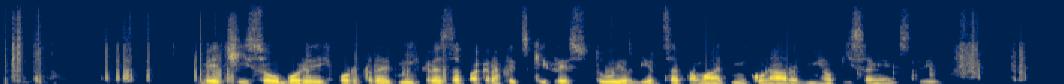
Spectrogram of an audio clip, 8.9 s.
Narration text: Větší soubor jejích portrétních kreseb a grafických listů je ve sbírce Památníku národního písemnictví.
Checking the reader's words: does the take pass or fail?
fail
